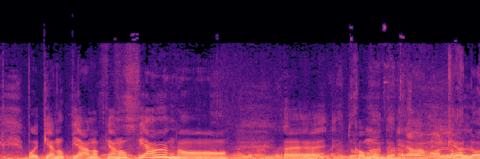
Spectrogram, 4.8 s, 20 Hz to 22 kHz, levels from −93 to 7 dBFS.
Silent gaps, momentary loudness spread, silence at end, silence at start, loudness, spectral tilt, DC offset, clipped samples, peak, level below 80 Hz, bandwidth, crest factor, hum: none; 7 LU; 0 s; 0 s; -11 LUFS; -7.5 dB/octave; under 0.1%; under 0.1%; 0 dBFS; -32 dBFS; 17.5 kHz; 10 dB; none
